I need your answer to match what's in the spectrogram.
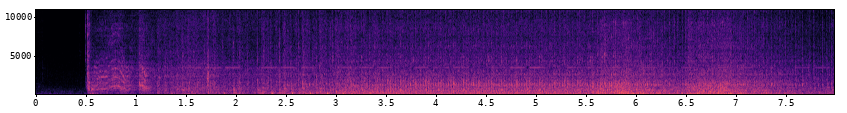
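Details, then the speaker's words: Kubota M120 tractor diesel after fire repair and fuel-system bleeding, low on coolant from burned heater hoses: quick crank, then catches and holds a steady knock-free idle about four beats a second; starts and runs fine. "all right now that we got her running i'm gonna fire it up and see if we can get it in gear and make it move"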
